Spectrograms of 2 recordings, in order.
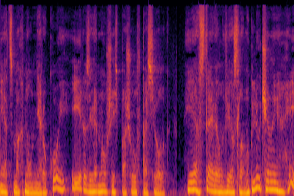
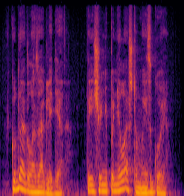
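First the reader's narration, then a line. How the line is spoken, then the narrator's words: Snort. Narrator (Russian): Хмыкнул я в ответ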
